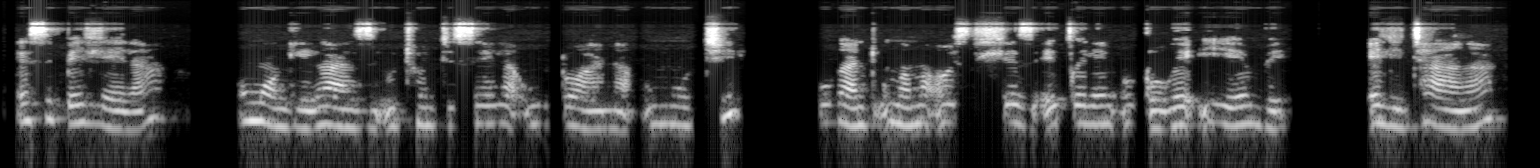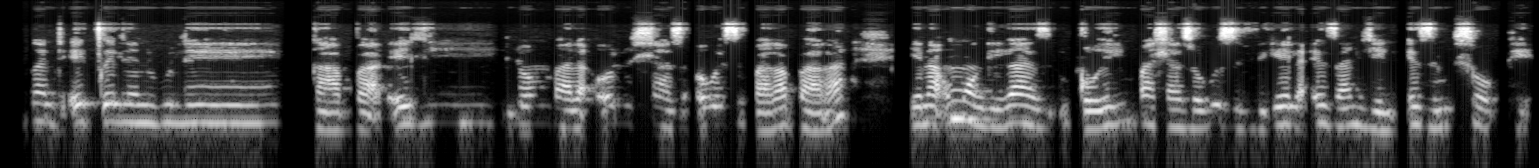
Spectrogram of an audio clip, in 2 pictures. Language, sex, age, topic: North Ndebele, female, 25-35, health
